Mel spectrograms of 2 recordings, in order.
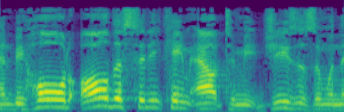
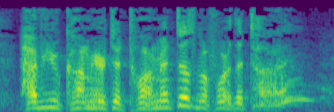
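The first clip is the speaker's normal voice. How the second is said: put-on possessed demon voice. Reading a Bible verse aloud, voicing the demons: demon voice. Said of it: "But do the voices!".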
